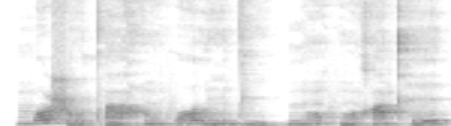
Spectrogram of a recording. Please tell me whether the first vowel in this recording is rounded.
yes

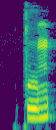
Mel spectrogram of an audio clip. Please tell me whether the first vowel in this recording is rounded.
yes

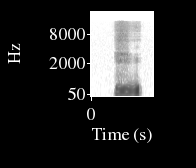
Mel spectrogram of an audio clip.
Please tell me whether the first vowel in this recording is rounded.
no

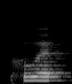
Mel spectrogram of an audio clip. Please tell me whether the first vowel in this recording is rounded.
yes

